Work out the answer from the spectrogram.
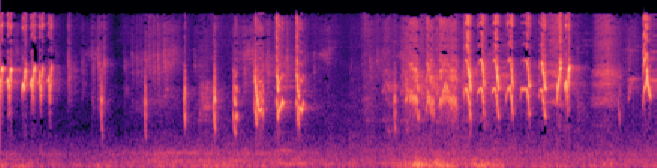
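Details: Mixed combo birdsong played to provoke other birds: quick chirp bursts and sharp single notes, then a dense stretch of rapid repeated chirps.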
